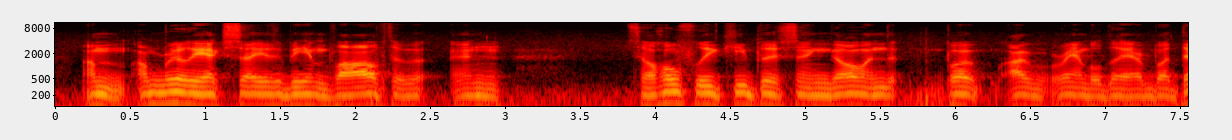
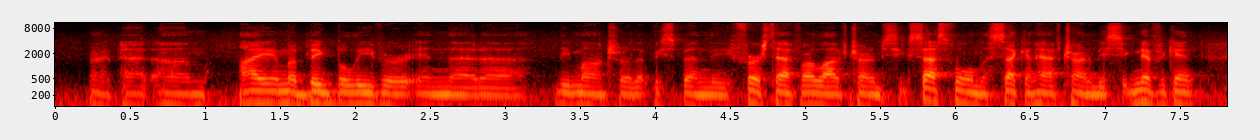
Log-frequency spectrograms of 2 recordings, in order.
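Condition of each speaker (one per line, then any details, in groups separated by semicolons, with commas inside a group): ALS; arms too weak to use, young-adult onset; two years since diagnosis, slow progression, still walking, therapy; voice slightly weaker, swallowing slightly harder, large pills hard
No condition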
